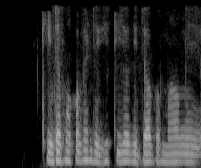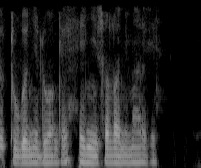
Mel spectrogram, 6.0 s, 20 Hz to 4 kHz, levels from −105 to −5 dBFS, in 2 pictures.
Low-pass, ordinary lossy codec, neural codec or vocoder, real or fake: 3.6 kHz; MP3, 32 kbps; vocoder, 44.1 kHz, 128 mel bands, Pupu-Vocoder; fake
